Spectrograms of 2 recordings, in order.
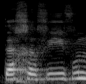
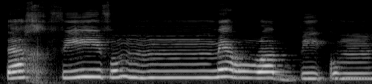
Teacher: തഖ്ഫീഫും മിർ റബ്ബിക്കും. ഖ ഇസ്തിഅലാൻ്റെ ലെറ്ററാണ്. നാവിൻ്റെ ബാക്ക് മുകളിലേക്ക് പൊക്കി കൊടുത്തിട്ട് തഫ്ഹീം ചെയ്യുക. ഖൽഖല ലെറ്റർ ഇല്ലാത്തത് കൊണ്ട് നമ്മൾ ഹാഫ് സുക്കൂന് കൊടുക്കാൻ ശ്രദ്ധിക്കുക.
